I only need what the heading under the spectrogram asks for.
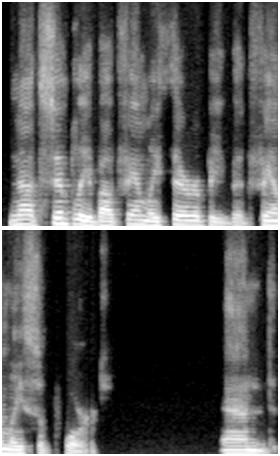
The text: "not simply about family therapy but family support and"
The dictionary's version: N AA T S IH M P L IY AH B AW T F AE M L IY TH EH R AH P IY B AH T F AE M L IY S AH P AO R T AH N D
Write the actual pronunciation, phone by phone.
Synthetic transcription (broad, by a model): N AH T S IH M P L IY AH B AW T F AE M L IY TH EH R AH P IY B AH T F AE M L IY S AH P AO R T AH N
